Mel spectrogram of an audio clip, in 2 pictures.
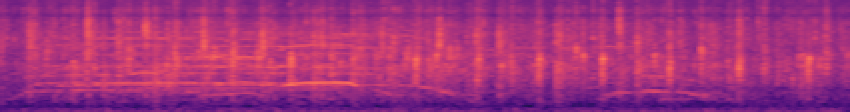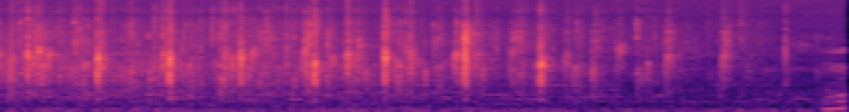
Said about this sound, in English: Let's give these athletes a loud round of applause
